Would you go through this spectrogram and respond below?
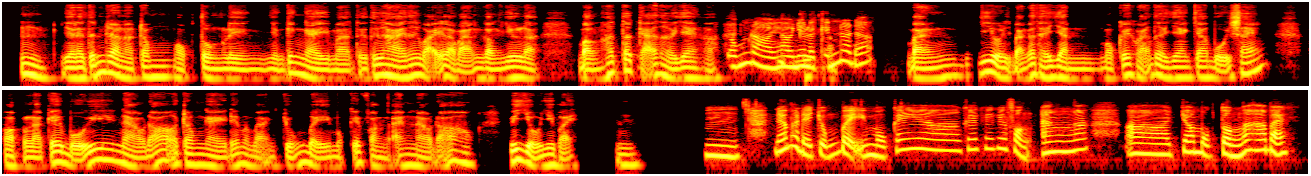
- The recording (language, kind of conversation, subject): Vietnamese, advice, Khó duy trì chế độ ăn lành mạnh khi quá bận công việc.
- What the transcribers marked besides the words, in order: tapping; unintelligible speech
